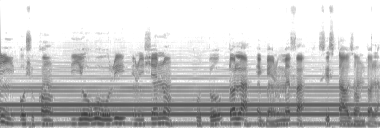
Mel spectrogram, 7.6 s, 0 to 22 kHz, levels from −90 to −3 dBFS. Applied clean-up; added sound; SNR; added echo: none; Wind instrument, woodwind instrument; -1 dB; none.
